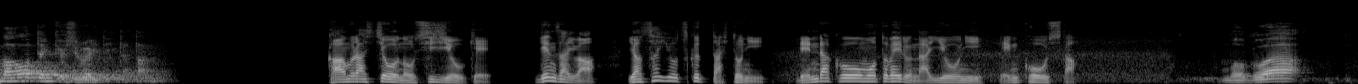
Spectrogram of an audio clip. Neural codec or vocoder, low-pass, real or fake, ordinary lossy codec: none; none; real; none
